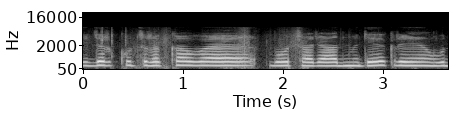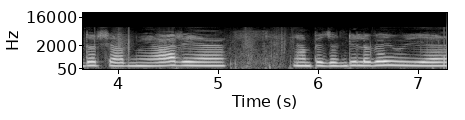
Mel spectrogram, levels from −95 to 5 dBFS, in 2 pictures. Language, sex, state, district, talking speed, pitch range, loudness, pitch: Rajasthani, male, Rajasthan, Churu, 190 wpm, 245-265 Hz, -15 LUFS, 255 Hz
